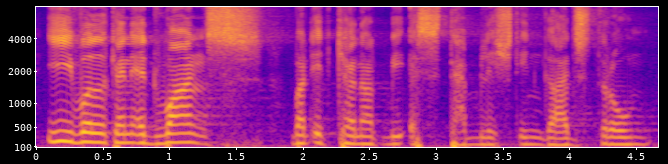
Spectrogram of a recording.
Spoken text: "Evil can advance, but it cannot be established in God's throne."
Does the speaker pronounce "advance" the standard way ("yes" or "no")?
no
